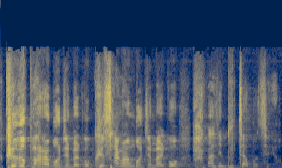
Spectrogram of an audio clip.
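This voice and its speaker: A man preaching a sermon as a pastor, animated and swinging between low murmurs and raised exclamations. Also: a little fast. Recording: long hall reverb.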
